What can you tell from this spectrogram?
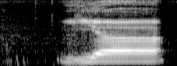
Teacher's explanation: ইয়াটা হচ্ছে 6 নাম্বার মাখরাজ থেকে উচ্চারণ হয় জিহ্বার মধ্যখান তার বরাবর উপরে তালুর সঙ্গে লাগাইয়া, যেমন ইয়া।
